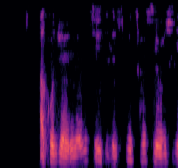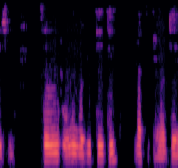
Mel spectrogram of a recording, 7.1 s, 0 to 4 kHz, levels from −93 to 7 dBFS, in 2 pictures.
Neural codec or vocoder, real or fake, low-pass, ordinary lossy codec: none; real; 3.6 kHz; MP3, 24 kbps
